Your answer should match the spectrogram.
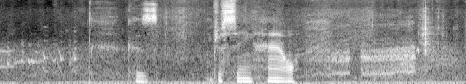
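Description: Chickens cluck in a backyard garden coop, with a couple of short, bright bursts of clucking around the middle, while a person talks over steady outdoor background noise.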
